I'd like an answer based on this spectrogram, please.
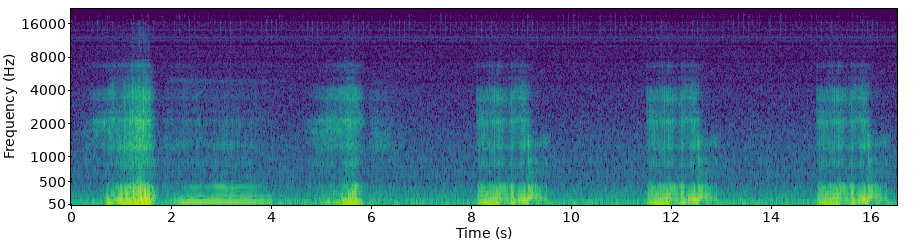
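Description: Loud, rumbling snores from a sleeping adult, about four to five breaths in 16 seconds, some with a buzzing, fluttering tone.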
